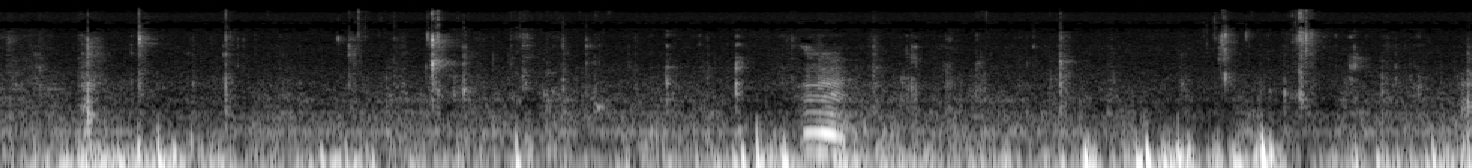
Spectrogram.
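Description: A person chewing a mouthful of homemade spinach and jerk chicken pizza close to a clip-on microphone, with wet, clicky mouth sounds. A short hummed 'mm' comes about five and a half seconds in, and a fresh bite near the end.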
